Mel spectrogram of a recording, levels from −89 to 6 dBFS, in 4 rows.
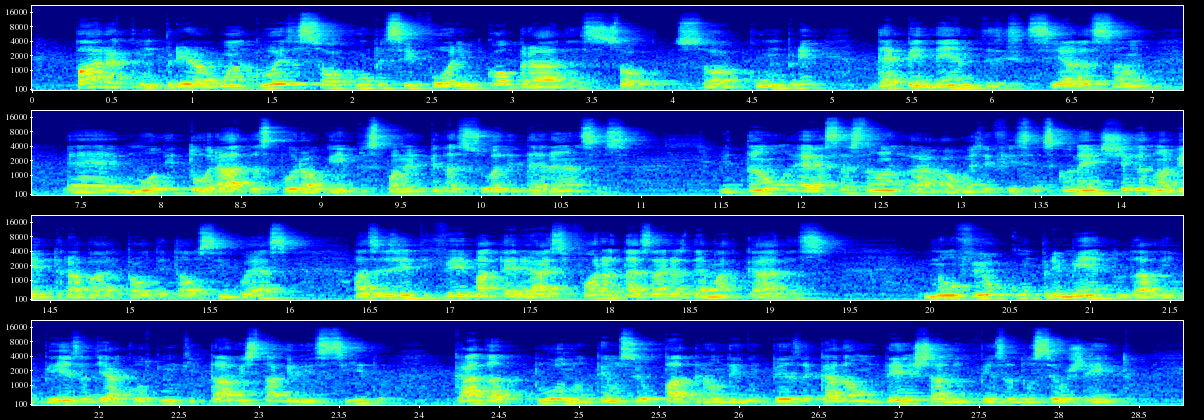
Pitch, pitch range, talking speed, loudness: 120 Hz, 110-145 Hz, 170 wpm, -30 LUFS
